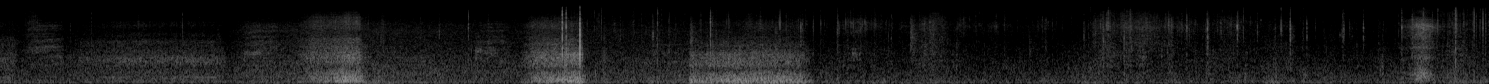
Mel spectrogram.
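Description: A person blowing hard on a smouldering ember nested in a bundle of dried bracken to bring it to flame, with three strong breaths about two seconds apart, the last one longest. Faint crackling and rustling of the dry bracken between breaths as it catches.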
